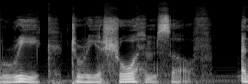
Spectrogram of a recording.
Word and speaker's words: Reek: Reek. It rhymes with Shriek.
